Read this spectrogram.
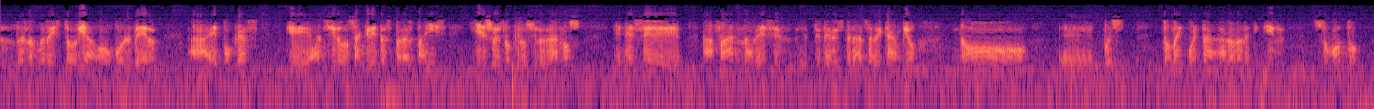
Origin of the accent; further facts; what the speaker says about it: Jalisco, Mexico; en estados como del que yo soy, de Jalisco o en Guanajuato, donde me encuentro ahorita por cuestiones familiares.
